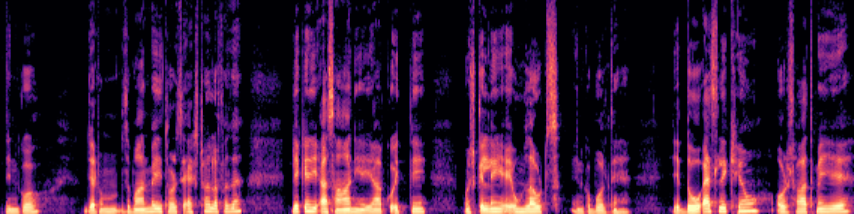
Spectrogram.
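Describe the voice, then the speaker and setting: A man's voice: a little high, darkish tone, smooth. Patient man teaching a language lesson. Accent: Urdu-influenced. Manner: patient, repeats each letter slowly for learners.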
